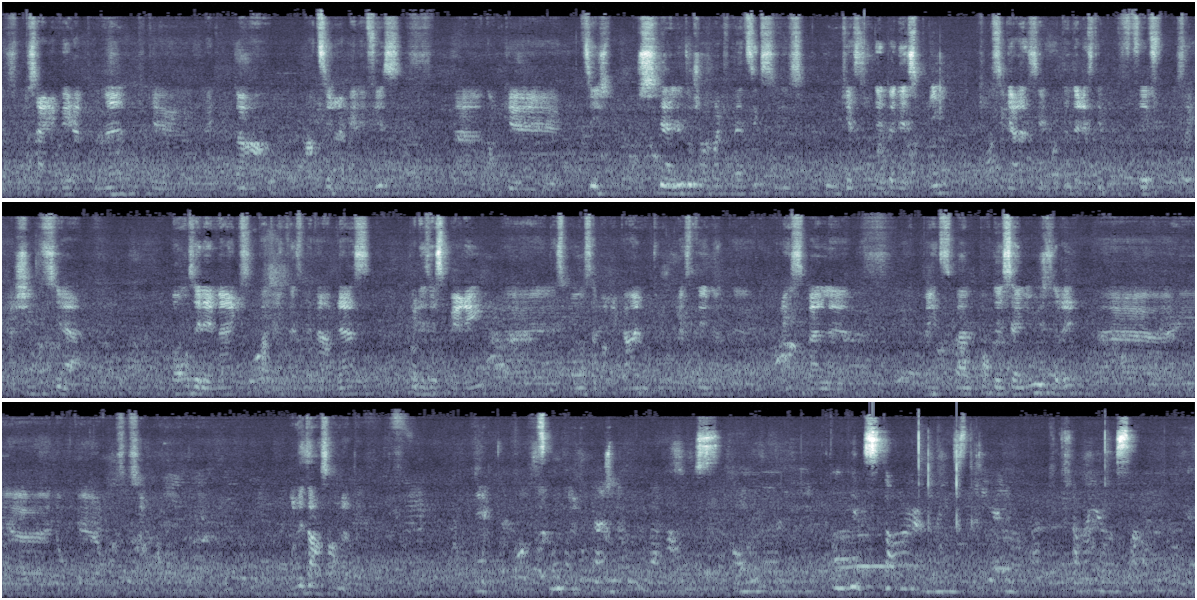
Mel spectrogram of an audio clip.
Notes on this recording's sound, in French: Au Salon de l'agriculture. À noter qu’un problème technique nous empêche de diffuser l’audio original de ce panel de discussion. Nous sommes désolé pour la qualité sonore présentée ici.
